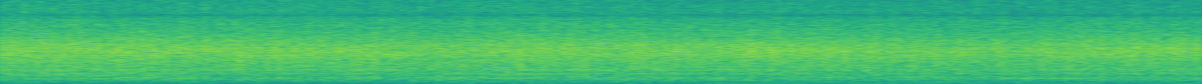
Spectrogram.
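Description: Malabar spinach and chopped vegetables frying in oil in a kadai: a steady sizzle.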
